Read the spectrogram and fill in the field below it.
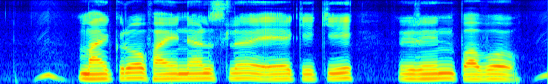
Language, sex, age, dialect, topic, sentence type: Bengali, male, 18-24, Jharkhandi, banking, question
